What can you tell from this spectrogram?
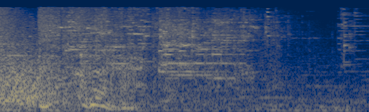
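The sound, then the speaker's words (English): Window glass shatters loudly, a bright burst of breaking shards that keeps crackling and tinkling as debris scatters and settles over the next second or so. “He landed hard, spraying glass and wood onto his face and body.”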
